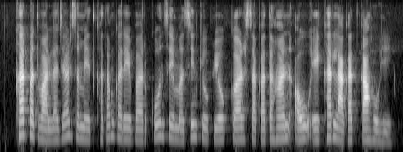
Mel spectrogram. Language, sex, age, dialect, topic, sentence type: Chhattisgarhi, female, 25-30, Central, agriculture, question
